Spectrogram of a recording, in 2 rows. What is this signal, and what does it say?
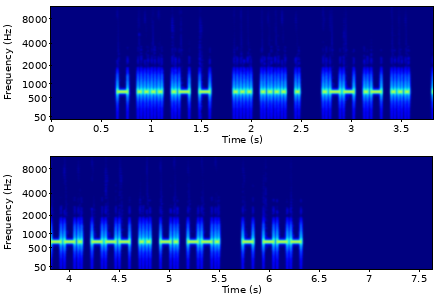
Morse code, heard as a keyed tone, about 34 wpm, 700 Hz. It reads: THAT SHE WAS GOING TO
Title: Sets of 5 Words Encore2 35wpm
